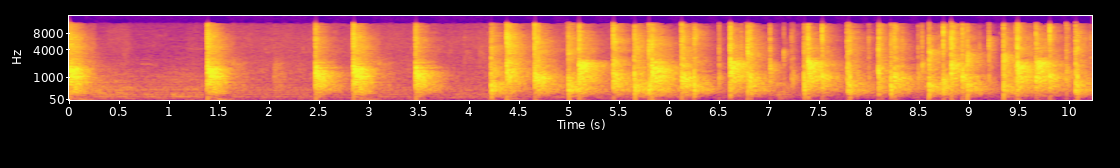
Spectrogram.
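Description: Slow clap: single claps spaced about a second apart, then from about four seconds in several people join with faster, overlapping claps that build into a small round of applause.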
